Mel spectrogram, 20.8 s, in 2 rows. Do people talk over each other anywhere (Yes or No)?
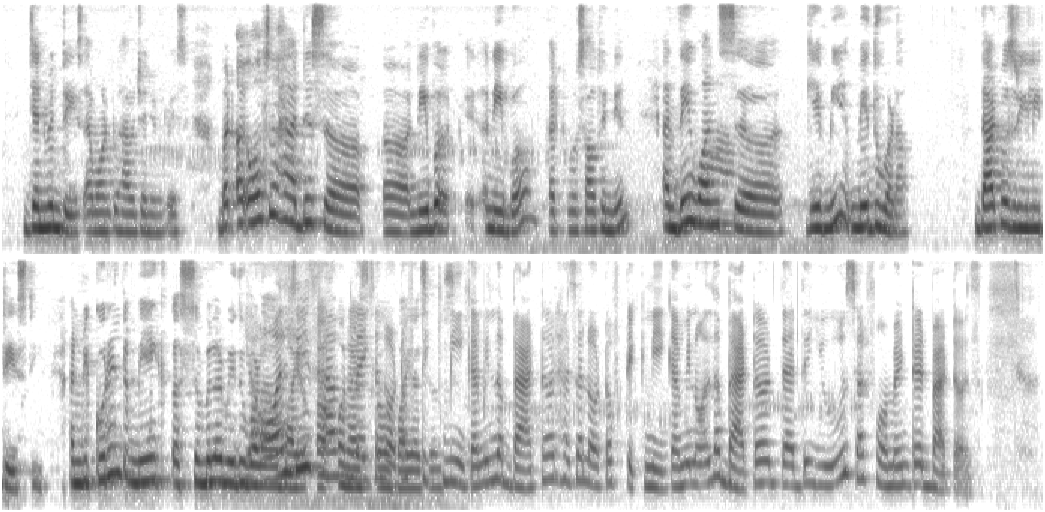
Yes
